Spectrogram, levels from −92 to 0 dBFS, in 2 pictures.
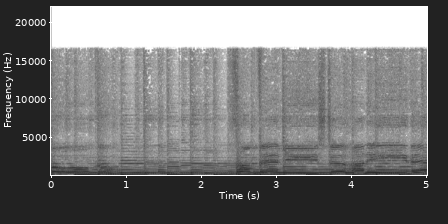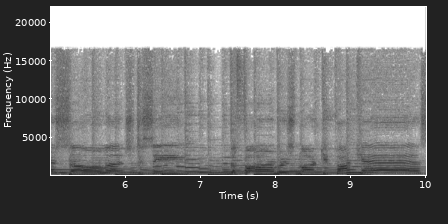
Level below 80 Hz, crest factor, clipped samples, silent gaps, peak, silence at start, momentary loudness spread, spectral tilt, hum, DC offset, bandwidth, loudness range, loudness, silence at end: -26 dBFS; 12 dB; under 0.1%; none; -4 dBFS; 0 s; 4 LU; -4 dB/octave; none; under 0.1%; 17 kHz; 2 LU; -17 LUFS; 0 s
